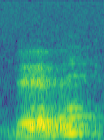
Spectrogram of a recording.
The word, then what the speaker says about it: Böhme: Well, I think Blake gets it from Swedenborg and Bowen, however you pronounce it, Jacob Böhme? – Yeah, that's it.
